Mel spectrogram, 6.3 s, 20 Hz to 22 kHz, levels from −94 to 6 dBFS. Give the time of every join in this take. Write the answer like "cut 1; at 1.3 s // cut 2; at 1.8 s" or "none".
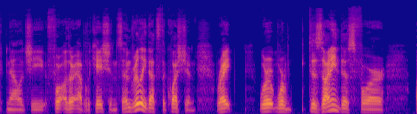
none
